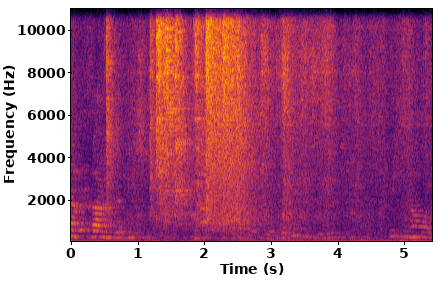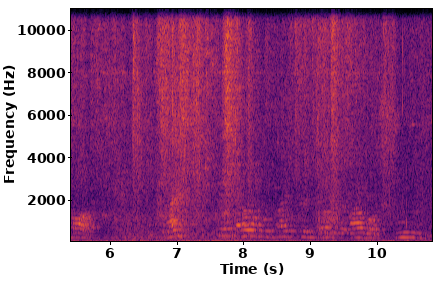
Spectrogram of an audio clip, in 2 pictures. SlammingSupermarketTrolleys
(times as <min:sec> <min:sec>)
0:01.2 0:04.0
